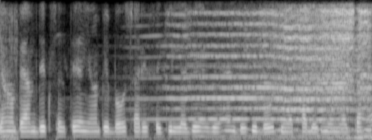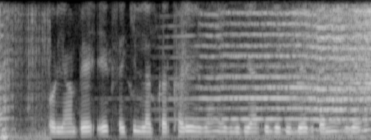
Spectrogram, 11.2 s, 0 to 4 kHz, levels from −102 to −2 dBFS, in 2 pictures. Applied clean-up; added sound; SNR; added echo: none; Screech; 1 dB; none.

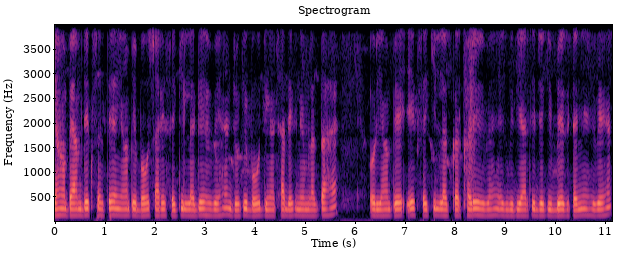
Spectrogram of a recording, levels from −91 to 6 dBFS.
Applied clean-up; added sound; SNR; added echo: none; none; none; none.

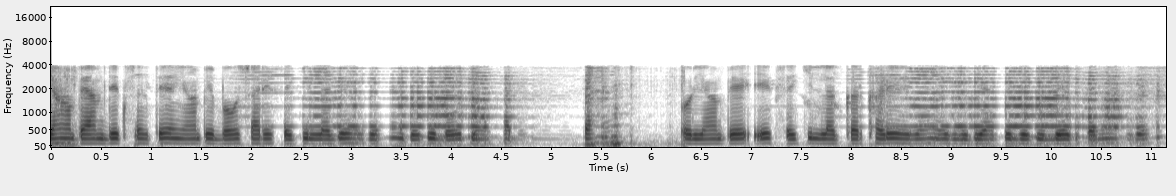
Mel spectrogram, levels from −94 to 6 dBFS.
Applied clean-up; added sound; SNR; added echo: neural mask model RNNoise.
